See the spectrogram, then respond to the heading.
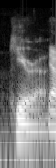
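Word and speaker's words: Qi'ra: Kira.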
